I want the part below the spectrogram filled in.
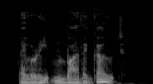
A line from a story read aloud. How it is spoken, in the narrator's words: he said softly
